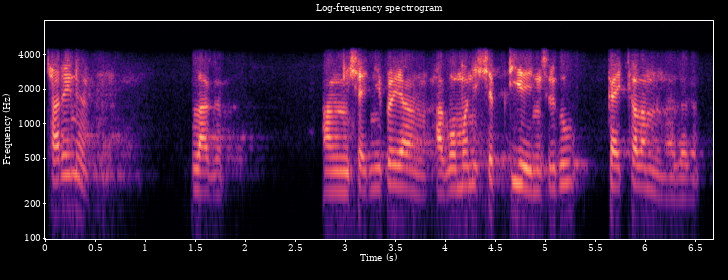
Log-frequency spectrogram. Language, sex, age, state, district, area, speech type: Bodo, male, 18-30, Assam, Chirang, rural, conversation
